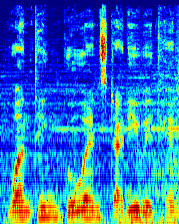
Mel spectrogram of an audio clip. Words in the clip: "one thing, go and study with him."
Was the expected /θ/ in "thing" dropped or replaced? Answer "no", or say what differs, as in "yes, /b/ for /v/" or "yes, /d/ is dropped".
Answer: yes, /t/ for /θ/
